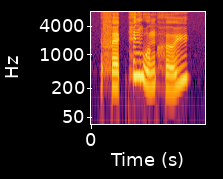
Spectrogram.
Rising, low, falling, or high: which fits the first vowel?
low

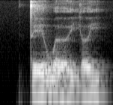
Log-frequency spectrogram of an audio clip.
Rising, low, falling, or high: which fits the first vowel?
rising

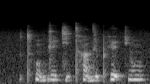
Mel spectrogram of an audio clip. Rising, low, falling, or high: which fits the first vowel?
falling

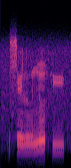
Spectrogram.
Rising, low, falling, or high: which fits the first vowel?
low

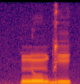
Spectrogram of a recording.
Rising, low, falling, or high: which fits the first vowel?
low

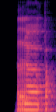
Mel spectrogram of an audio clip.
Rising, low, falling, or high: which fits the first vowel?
high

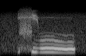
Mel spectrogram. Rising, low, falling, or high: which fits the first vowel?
falling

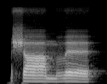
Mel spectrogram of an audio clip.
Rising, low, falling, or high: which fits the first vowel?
low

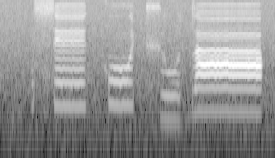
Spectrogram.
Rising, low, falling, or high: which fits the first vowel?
high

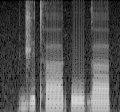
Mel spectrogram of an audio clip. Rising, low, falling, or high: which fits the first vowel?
high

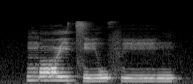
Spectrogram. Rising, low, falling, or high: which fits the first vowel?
high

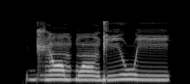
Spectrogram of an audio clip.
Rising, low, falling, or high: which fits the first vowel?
low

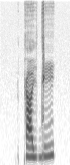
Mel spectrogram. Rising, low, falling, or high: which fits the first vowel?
low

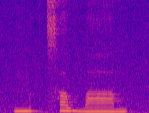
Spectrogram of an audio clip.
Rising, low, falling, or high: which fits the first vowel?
low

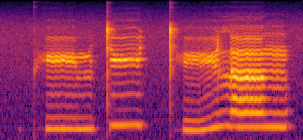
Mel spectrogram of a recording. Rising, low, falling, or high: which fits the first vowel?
low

